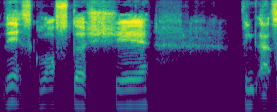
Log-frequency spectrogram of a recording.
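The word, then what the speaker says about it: Gloucestershire: that it's Worcester gler Shear is like this gluster Shear I think that's how you spell it um gloss yeah warik sh exactly you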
